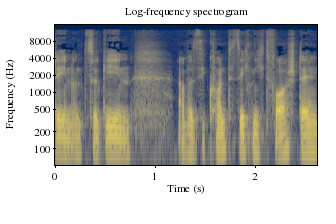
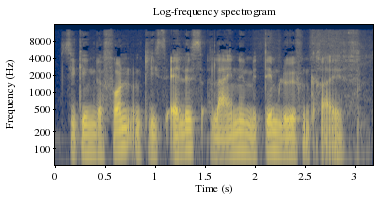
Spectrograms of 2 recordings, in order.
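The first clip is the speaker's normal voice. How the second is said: plain reading voice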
